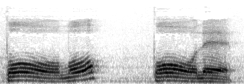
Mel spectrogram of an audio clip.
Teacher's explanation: كلمة طال يجوز فيها تغليظ وترقيق اللام وصلا، ولكن مع ملاحظة تطرف اللام، ولكن مع ملاحظة تطرف اللام، يعني لما اللام تبقى متطرفة ينفع عليها غلظ ورقة.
